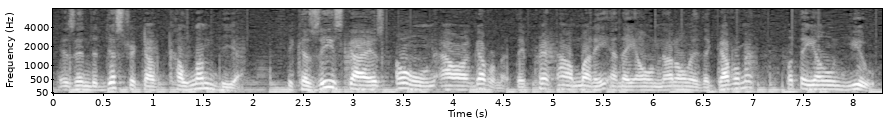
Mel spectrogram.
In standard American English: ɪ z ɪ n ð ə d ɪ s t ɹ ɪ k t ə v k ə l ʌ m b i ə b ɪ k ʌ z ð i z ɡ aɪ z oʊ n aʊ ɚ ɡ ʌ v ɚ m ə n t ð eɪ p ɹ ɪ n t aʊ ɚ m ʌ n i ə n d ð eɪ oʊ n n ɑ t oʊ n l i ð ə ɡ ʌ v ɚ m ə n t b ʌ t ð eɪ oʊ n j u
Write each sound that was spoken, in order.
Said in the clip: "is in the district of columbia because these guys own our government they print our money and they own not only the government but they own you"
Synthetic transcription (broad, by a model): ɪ z ɪ n ð ə d ɪ s t ɹ ɪ k t ə v k ə l ʌ m b i ə b ɪ k ʌ z ð i z ɡ aɪ z oʊ n aʊ ɚ ɡ ʌ v ɚ m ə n ð eɪ p ɹ ɪ n t aʊ ɚ m ʌ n i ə n ð eɪ oʊ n n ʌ t oʊ n l i ð ə ɡ ʌ v ɚ m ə n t b ʌ t ð eɪ oʊ n j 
